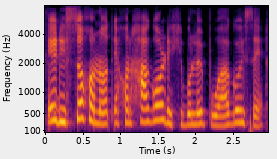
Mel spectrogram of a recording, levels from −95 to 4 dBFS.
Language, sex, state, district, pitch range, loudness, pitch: Assamese, female, Assam, Kamrup Metropolitan, 255-310 Hz, -17 LUFS, 285 Hz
